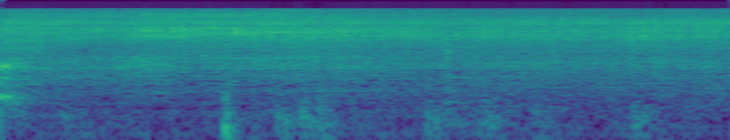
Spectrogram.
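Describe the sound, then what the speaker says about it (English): Garlic is stirred in a pan over a steady hiss of frying, with a few soft scrapes of the utensil, faint and close, and no one speaking. "so we're gonna stir together"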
